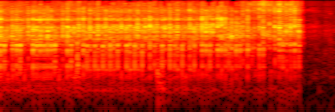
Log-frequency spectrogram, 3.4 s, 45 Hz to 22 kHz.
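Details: Traxxas Revo 3.3 nitro engine that made a clunk and cut off while driving; after two new glow plugs, fresh fuel and needle tweaks, primed and cranked: fast raspy starter whir with no firing pops, owner suspects no compression.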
